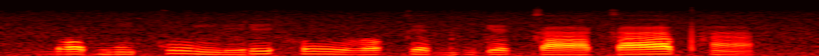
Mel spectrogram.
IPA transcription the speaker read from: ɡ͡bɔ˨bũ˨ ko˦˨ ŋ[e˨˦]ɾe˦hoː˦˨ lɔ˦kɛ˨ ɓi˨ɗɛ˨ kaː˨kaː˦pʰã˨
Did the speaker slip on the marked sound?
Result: no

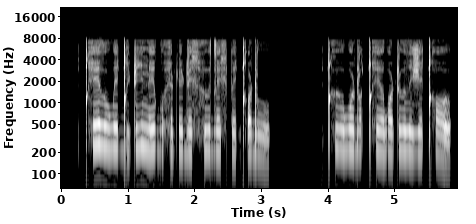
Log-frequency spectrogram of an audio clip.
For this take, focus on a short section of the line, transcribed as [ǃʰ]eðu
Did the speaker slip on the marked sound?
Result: no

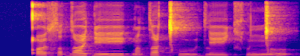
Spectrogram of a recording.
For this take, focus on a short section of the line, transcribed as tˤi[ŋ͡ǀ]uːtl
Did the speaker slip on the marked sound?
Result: yes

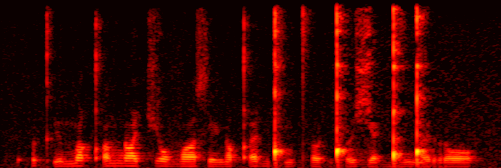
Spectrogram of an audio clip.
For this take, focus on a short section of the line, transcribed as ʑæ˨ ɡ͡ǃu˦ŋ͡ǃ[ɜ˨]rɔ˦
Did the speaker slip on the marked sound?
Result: no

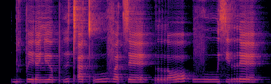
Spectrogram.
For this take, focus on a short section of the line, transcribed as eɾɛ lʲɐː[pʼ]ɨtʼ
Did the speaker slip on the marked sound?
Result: no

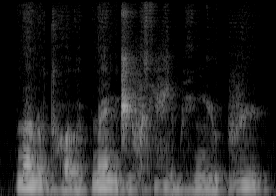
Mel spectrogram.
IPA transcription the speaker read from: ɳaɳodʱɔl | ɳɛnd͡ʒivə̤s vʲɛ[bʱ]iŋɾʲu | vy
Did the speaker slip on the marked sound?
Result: no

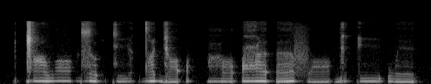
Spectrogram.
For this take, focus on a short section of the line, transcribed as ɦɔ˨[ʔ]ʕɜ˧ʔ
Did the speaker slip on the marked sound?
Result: no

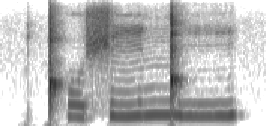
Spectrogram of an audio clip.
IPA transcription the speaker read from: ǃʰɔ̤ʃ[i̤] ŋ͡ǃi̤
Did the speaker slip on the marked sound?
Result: yes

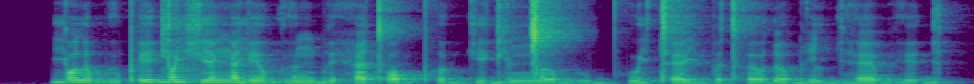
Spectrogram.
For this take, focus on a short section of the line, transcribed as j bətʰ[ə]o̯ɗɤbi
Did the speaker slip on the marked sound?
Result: no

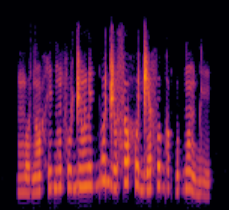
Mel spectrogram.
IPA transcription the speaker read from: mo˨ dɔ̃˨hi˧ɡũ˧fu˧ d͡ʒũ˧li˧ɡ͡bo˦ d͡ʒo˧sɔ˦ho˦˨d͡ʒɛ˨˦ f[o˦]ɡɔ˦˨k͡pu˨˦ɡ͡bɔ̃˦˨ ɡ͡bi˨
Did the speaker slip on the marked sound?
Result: no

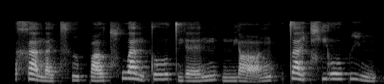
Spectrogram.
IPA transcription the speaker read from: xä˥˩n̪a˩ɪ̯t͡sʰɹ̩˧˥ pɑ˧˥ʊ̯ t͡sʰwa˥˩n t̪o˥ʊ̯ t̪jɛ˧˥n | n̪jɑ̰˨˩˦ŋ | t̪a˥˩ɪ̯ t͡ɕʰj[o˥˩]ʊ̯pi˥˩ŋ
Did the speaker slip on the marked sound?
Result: yes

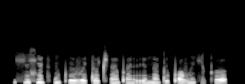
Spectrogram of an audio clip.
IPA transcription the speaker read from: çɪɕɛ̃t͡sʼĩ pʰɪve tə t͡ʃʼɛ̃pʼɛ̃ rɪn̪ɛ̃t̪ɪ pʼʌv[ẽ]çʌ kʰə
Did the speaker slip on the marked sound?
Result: yes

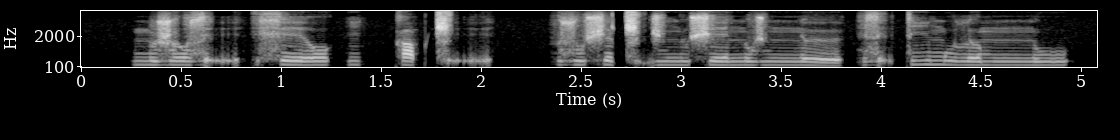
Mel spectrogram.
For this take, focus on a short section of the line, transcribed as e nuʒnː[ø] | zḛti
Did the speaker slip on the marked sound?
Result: no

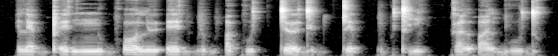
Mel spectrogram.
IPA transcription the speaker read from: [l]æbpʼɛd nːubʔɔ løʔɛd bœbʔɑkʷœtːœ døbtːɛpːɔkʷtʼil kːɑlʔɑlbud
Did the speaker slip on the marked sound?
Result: no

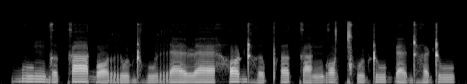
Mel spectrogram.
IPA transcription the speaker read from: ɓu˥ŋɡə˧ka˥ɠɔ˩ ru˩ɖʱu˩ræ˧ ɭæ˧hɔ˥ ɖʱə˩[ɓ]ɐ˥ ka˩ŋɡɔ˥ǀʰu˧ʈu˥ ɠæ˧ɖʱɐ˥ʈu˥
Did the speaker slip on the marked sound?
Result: yes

